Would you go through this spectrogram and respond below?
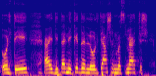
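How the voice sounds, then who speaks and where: A woman's voice: fairly low pitch, steady tone, rapid-fire, a little mellow, natural voice. A woman acting a menacing, smug Egyptian young male kidnapper. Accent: Egyptian Arabic. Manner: commanding, threatening, slyly teasing.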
